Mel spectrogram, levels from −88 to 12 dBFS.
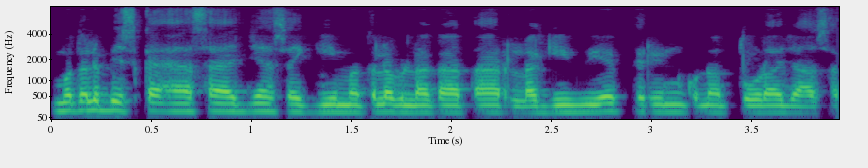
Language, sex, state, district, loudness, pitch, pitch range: Hindi, male, Uttarakhand, Uttarkashi, -16 LUFS, 150 Hz, 140-160 Hz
